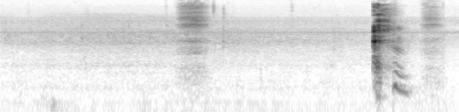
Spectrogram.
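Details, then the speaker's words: A single sharp, explosive cough that sounds much like a sneeze, with a short voiced tail; the speaker says her cough habitually sounds like a sneeze. "that was a cough, by the way. It wasn't a sneeze. My second oldest sister coughs and it sounds like a sneeze."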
